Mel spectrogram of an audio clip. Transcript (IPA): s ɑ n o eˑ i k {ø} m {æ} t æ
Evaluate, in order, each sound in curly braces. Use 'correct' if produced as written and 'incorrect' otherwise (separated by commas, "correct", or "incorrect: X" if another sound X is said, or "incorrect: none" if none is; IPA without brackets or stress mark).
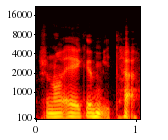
correct, incorrect: i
